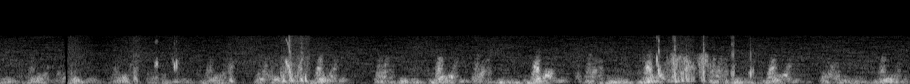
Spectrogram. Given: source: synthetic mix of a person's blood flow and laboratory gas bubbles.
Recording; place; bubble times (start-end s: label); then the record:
Doppler ultrasound of blood flow; precordium
1.32-1.41 s: bubbles
1.54-1.59 s: bubbles
1.72-1.80 s: bubbles
2.27-2.36 s: bubbles
2.57-3.10 s: bubbles
6.53-7.14 s: bubbles
7.30-7.36 s: bubbles
7.47-7.57 s: bubbles
From the record:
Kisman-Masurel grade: 222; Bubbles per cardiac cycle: several, 3 to 8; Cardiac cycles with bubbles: 10 to 50%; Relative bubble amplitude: moderate (0.250 to 0.450); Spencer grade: 2 (many but less than half of the cardiac periods contain bubble signals, singularly or in groups); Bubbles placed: only in the low amplitude regions of the cardiac cycle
